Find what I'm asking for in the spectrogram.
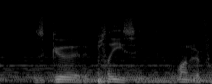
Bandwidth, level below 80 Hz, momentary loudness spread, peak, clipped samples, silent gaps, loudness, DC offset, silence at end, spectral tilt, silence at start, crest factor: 15 kHz; -68 dBFS; 9 LU; -26 dBFS; under 0.1%; none; -42 LUFS; under 0.1%; 0 s; -6.5 dB/octave; 0 s; 16 dB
